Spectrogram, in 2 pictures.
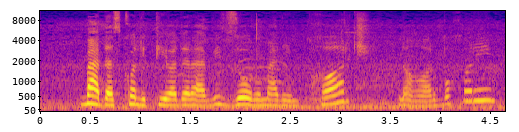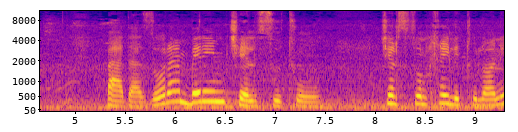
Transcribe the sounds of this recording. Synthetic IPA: bæd̪æz̥kʰolːipʰijɒːd̪eɾæviːzoɾumæd̪iːmpʰɒɾkʰnɒɦɒːɾbo̞xoɾiːm | b̥æːd̪æzːoɾæmbe̞ɾimt͡ʃʰelsut̪ʰun | t͡ʃʰelsut̪ʰuːnxe̞jlit̪ʰulɒːni

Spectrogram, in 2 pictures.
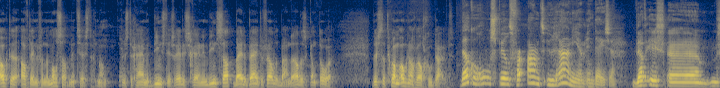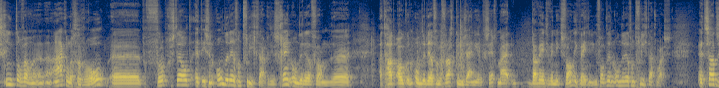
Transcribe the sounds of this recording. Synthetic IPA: owk̚dəʔɑvdeːlɪŋvɑndəmɔsɑtmɛtsɛstəχmɑ̰n | d̥əsdəχəɦɛjmədinstɪsredələsχɛjɪmdinstsɑt̚bɛjdəbɛjətufɛlˠdəba̰ːndərhɦɑdəzəkɑntʊːr | dɵsdɑtkʋɑmowknɔχʋɛlˠχutœ̰ɥt | ʋɛlˠkərɔlˠspɪːlˠtfəɹɑɹmtyraːniəmʔɪ̰ndejzə̰ | dɑtɪsə | mɪsχintɔχʋɛlˠənənənaːkəlˠəχərɔlˠə | foːrɔpχəstɛlˠtətɪsənɔndərdɪːlˠfɑnətfliχtœ̰ɥχətɪsχejnɔndərdɪːlˠvɑn | ətɦɑtowkənɔndərdɪːlˠvɑndəfrɑχtkɵnənzɛjnɪːləkχəzɛχtmaːɹ | daʋejtənʋənɪksfɑnɪkʋejtɪnidəχəvɑlˠdɑtətənɔndərdɪːlˠvɑnətfliχtœɥxʋɑ̰s | ətsɑd

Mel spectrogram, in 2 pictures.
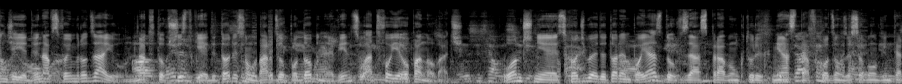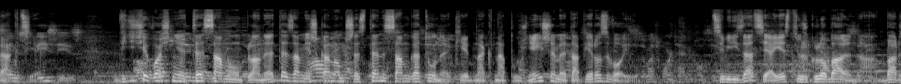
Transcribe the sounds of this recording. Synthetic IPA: ɛɲd͡ʑɛjɛd̪ɘnafsfɔjimɾɔd̪zajṵnat̪ːɔfʂɘst̪̚kʲɛɛd̪ɘt̪ɔɾɘsɔ̃w̃baɾd̪zɔpɔd̪ɔbnɛ̰vʲjɛnt̪swa̰t̪fɔjɛɔpanɔ̰va̰t͡ɕ | wʔɔnt͡ʂɲɛsxɔd͡ʑbɘɛd̪ɘt̪ɔɾɛmpɔjazd̪uvzaspɾavɔ̃w̃kt̪uɾɘxmʲjast̪afxɔd̪ɔ̃w̃zɛsɔbɔ̃w̃vʲint̪ɛɾa̰kt̪sʲjɛ̰ | vʲid͡ʑit͡ɕɛvwaɕɲɛt̪ɛsamɔ̃w̃plan̪ɛt̪ɛzamʲjɛʂkanɔ̃w̃pʂɛst̪ɛnsamɡat̪unɛ̰kjɛd̪naknapuʑɲejʂɘmɛt̪apʲjɛɾɔzvɔ̰jṵ | t̪sɘvʲilʲiza̰t̪sʲjajɛst̪juʐɡlɔbalna̰ba

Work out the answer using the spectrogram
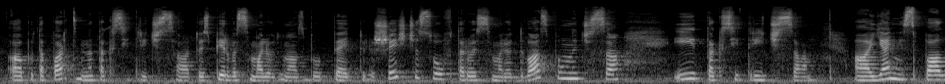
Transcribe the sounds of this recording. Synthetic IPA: pʊt̪ɐpartʲɪnət̪ɐksʲit̪ɾʲit͡ɕɪ̥sat̪o̞ɪsʲtʲpʲe̞rvɨjsəmɐlʲo̞t̪ʊnasbɨlˠpʲæt̚ʲt̪olʲɪʂɛsʲt̚ʲt͡ɕɪso̞fːt̪ɐɾo̞jsəmɐlʲo̞t̪̚d̪vaspɐlˠnɨt͡ɕɪ̥sa | it̪ɐksʲit̪ɾʲit͡ɕɪ̥sa | janʲɪspalˠ

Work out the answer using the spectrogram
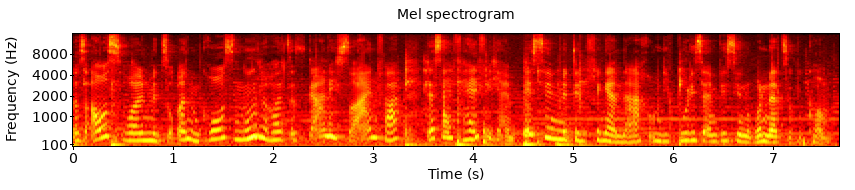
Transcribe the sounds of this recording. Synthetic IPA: d̥asʔa̰ʊsʁɔlənmɪtz̥o̰ːʔaɪnəmɡʁoːsn̩nuːdl̩ɦɔlt͡sɪstɡ̥a̰ːɐnɪçtz̥o̰ːʔa̰ɪnfaχd̥ɛshalphɛlfəɪça̰ɪnb̥ɪsçənmɪt̚d̥eːnfɪŋɐnːaːχʔʊmdiːbuːɾisaɪnbɪsçənʁʊndɐt͡subəkʰɔ̰mən

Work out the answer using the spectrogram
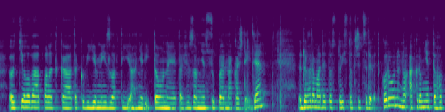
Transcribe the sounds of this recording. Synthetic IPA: cɛlo̞vaːpalɛt̪kat̪ako̞viːjɛmniːzlat̪iːʔaɦɲɛdḭːt̪o̞ːnɪt̪aɡʒɛzamɲɛsupɛɾnakaʒdɛ̰jdɛn | do̞ɦɾo̞madɪt̪o̞st̪ojiːst̪o̞t̪r̝̥ɪt͡sɛdɛvjɛ̰t̪ko̞ɾunːo̞ʔakɾo̞mɲɛt̪o̞ɦo̞

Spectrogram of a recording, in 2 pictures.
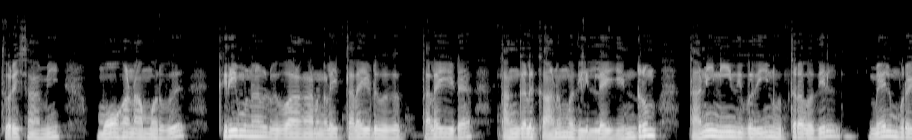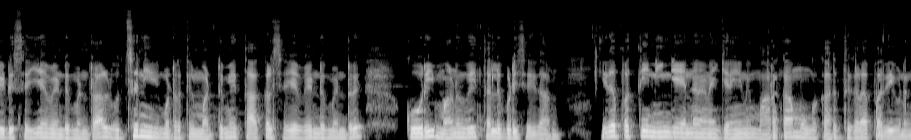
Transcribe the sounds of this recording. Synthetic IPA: t̪ʊɾɐɪsaːmi | moːɣɐnɐmɐɾʋɯ | kɪɾɪmɪnɐlʋɪʋaːɣaːnɐŋɡɐɭɐɪt̪ːɐlɐɪɽɯɐt̪ːɐlɐɪjɪɽɐt̪ɐŋɡɐɭɯkːɯɐnɯmɐðijɪlːɐɪɛndrɯmt̪ɐniniːðɪbɐðɪjɪnʊt̪ːɐɾɐʋɐðɪlmeːlmʊrɐɪɽɯsɛjːɐʋeːɳɖɯmɛndraːlʊt͡ʃːɐniːðɪmɐʈrɐt̪ːɪlmɐʈːɯmeːt̪aːkːɐɭsɛjːɐʋeːɳɖɯmɛndrɯkuːrimɐnɯʋɐɪt̪ɐlːɯp̬ːɐɽisɛjðaːn | ɪðɐpːɐt̪ːiniːŋɡɐɛnːɐnɪnɐɪk̬ːɪɾeːnɯmɐɾɐkːaːmɐʊŋɡɐkɐɾɯt̪ːɯɣɐɭɐpɐðɪʋɪɽɯŋɡɐɐ

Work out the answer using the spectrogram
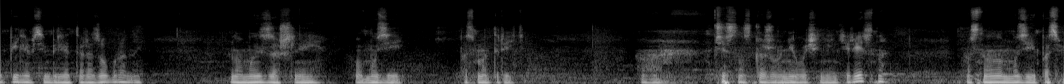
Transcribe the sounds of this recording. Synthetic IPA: ʊpʲilʲɪfsʲebʲɪlʲe̞t̪ɨɾɐzo̞bɾənːɨ | nomɨzɐʂlʲi | vmʊzʲej | pəsmɐt̪ɾʲetʲ | t͡ɕe̞snəskɐʐunʲɪo̞t͡ɕɪnʲɪnʲtʲɪɾʲe̞snə | vəsnɐvno̞mːʊzʲejpɐsʲ

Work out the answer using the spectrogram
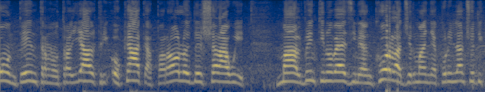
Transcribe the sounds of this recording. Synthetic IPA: ont̪eent̪ɾanot̪ɾaʎːialt̪ɾiʔokaːkapːaɾɔːled̪ːelʃaɾaːwi | maːlvent̪inɔvɛːzimeaŋkoːɾalad͡ʒermaɲjakonilːant͡ʃod̪i

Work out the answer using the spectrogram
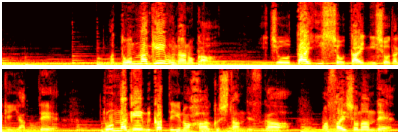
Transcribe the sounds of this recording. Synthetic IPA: mad̪õ̞nːaɡe̞ːmɯ̟nano̞ka̰ | it͡ɕio̞ːd̪aiiɕːo̞ːd̪aiɲ̟iɕo̞ːd̪ake̞jat̪ːe̞ | d̪̥õ̞nːaɡe̞ːmɯ̟kat̪ːe̞jɯ̟no̞ɡahaːkɯ̟ɕi̥t̪ãnd̪e̞sɨɡa | masaiɕo̞nãnd̪e̞

